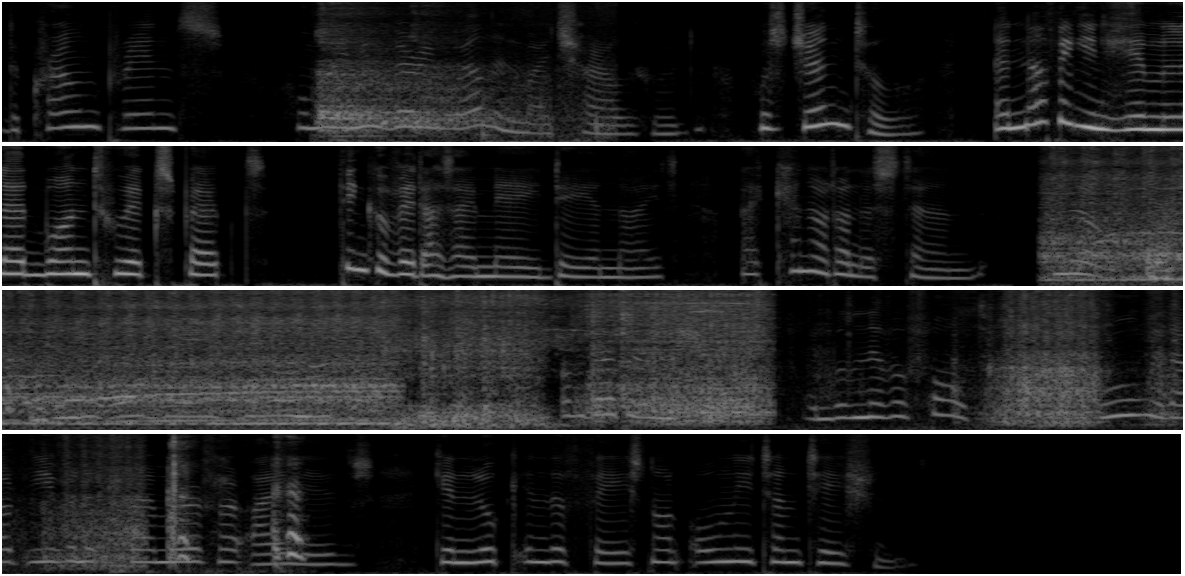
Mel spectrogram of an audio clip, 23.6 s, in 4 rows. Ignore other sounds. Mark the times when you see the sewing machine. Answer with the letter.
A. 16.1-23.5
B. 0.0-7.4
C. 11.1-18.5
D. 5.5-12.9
C.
